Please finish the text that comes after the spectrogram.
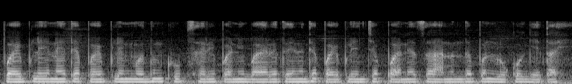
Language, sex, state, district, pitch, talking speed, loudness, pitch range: Marathi, male, Maharashtra, Pune, 120 Hz, 220 wpm, -17 LUFS, 120-125 Hz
